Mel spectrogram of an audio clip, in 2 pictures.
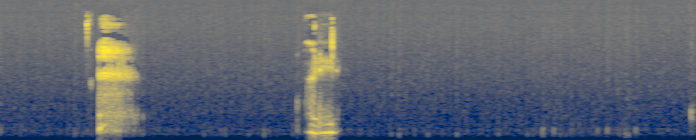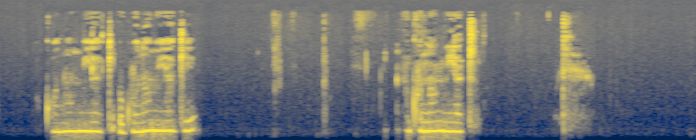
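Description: A young woman speaks softly in short bursts, close to the microphone.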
